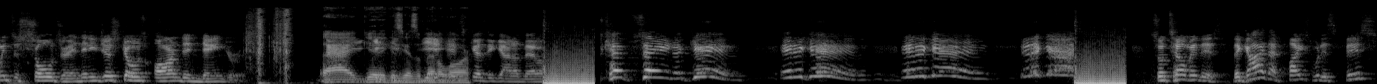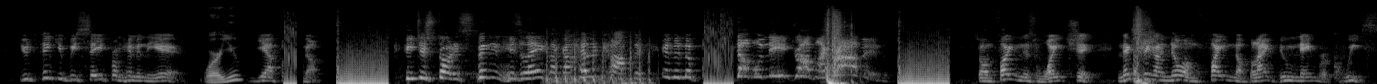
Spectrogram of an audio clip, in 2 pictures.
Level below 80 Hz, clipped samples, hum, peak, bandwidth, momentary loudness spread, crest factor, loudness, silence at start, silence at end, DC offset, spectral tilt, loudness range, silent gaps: -36 dBFS; under 0.1%; none; -12 dBFS; 16 kHz; 9 LU; 20 dB; -31 LUFS; 0 s; 0 s; under 0.1%; -5 dB/octave; 4 LU; 16.74-16.80 s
